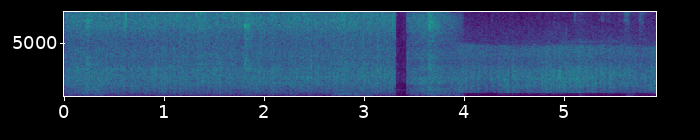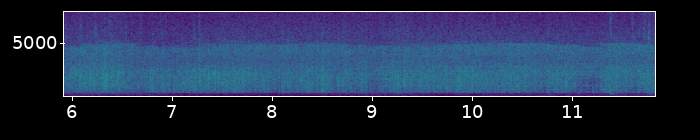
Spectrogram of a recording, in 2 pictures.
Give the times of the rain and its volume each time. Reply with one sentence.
The rain can be heard from 0.0 to 11.7 s, at a steady volume.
